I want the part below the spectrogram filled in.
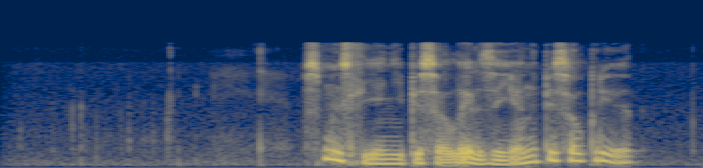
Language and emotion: Russian, neutral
